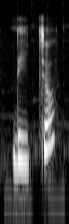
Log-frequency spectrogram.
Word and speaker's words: dicho: Lembrando que se fala com o som de uma palavra que estamos habituados a falar, que é tchau. Então pronunciamos dicho, hecho, trecho.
